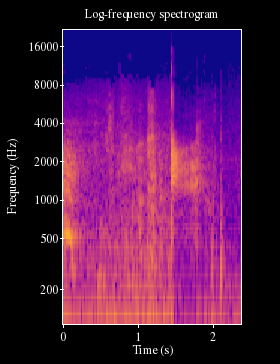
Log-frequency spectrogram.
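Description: Labradoodle giving several short, high-pitched calls in a row as it plays at a man's ear.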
